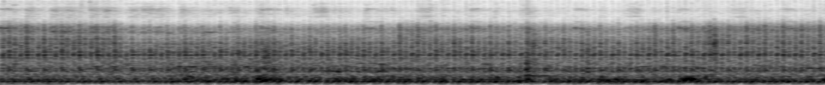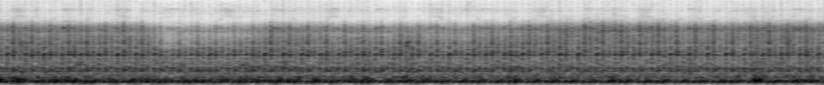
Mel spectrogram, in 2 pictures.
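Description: A diesel tractor's engine idles close by.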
